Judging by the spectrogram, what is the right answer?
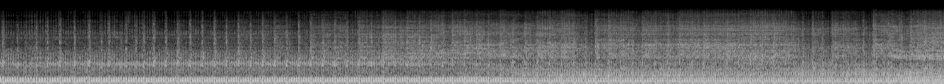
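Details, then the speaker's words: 60-year-old Husqvarna 65 chainsaw, first real start after carburetor and fuel line repair: loud ragged two-stroke running with uneven metallic clatter as something launched out; the flywheel had shattered. "Something launched out from somewhere oh my - this doesn’t sound good at all"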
